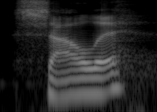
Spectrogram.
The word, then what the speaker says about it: Saleh: the touchdown here Tim it's pronounced Sal like an Italian name and eh like Nigerians bring them together Saleh Saleh Saleh Sally so how you want to say it Sally maybe I don't know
